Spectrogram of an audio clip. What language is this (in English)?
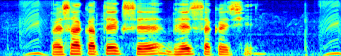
Maithili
